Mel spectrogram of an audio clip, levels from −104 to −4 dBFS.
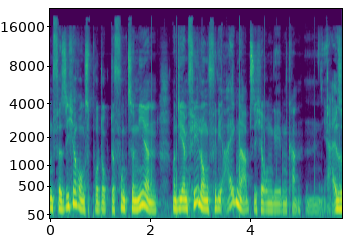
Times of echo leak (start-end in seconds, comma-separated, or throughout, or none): none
